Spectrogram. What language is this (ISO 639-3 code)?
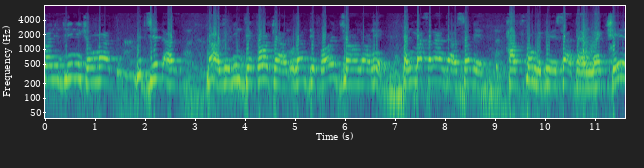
fas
